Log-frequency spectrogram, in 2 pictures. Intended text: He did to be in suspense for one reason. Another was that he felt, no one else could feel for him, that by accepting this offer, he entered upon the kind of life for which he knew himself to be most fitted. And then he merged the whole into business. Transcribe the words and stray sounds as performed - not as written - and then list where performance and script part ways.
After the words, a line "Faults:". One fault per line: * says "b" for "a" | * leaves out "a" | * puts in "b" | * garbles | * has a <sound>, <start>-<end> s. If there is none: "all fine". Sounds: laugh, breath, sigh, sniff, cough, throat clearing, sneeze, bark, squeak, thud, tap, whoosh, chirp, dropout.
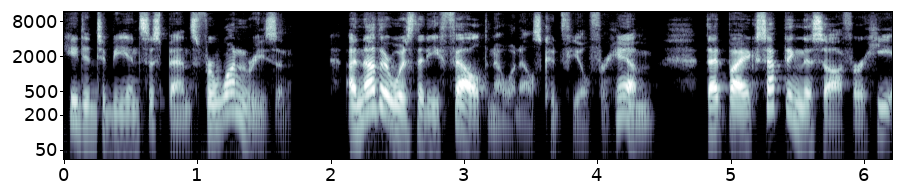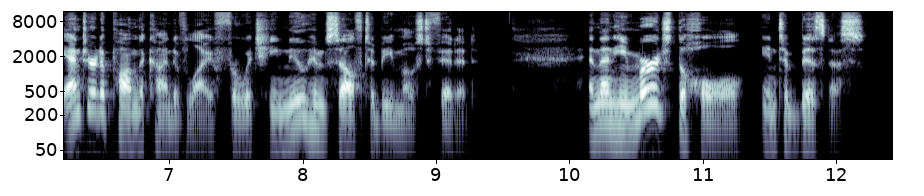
He did to be in suspense for one reason. Another was that he felt, no one else could feel for him, that by accepting this offer, he entered upon the kind of life for which he knew himself to be most fitted. And then he merged the whole into business.
Faults:
all fine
